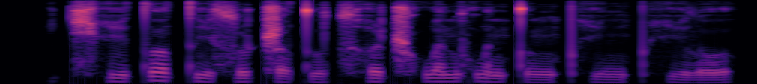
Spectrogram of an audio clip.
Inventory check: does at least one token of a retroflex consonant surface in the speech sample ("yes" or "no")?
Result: yes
